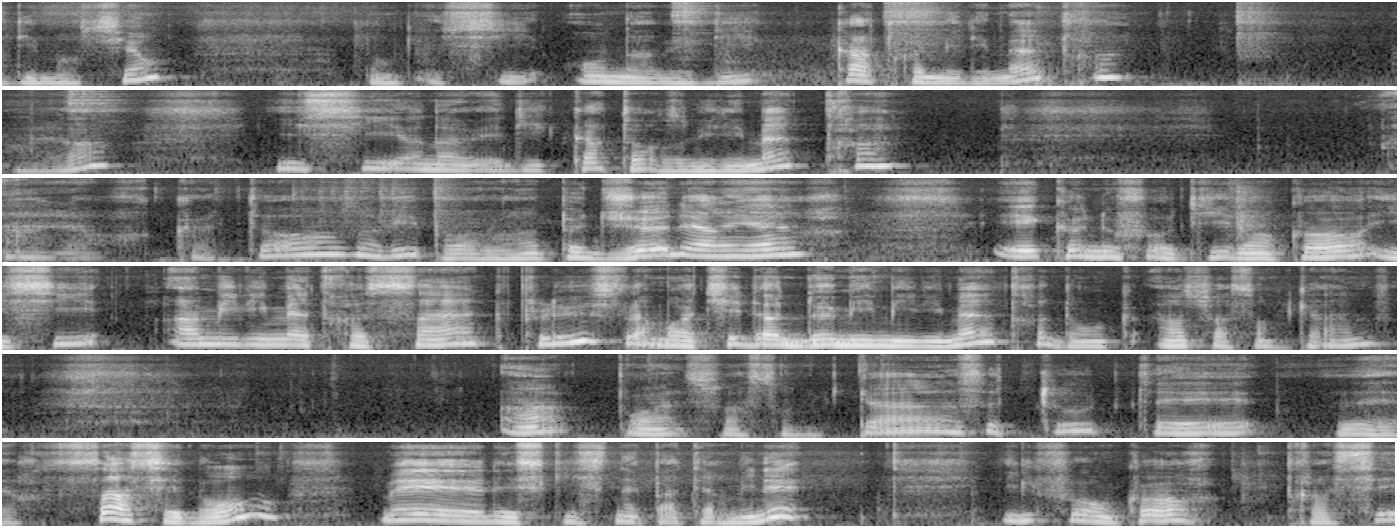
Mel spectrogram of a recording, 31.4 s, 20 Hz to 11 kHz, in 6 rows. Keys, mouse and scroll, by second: 1.1 click, 3.2 click, 4.3 typing, 4.5 KP_Enter, 6.7 click, 9.8 click, 11.0 KP_1, 11.2 KP_4, 11.4 KP_Enter, 15.3 click, 16.4-16.7 scroll up 2, 21.4 click, 22.8 KP_1, 23.1 KP_Decimal, 23.5 KP_7, 23.7 KP_5, 24.0 KP_Enter, 25.1 scroll down 2, 25.1 typing, 25.6-26.4 right drag, 25.6 click, 26.5 scroll down 2, 28.6 right click, 28.9 click.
